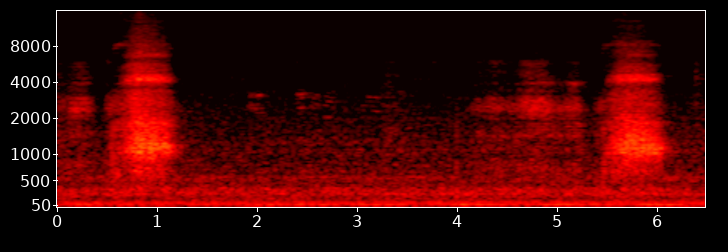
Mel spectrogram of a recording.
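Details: Woman recorded in real time sleeping through the night, very tired, not talking: two short snorting breath noises about five seconds apart with quiet breathing between; light snoring.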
